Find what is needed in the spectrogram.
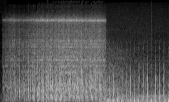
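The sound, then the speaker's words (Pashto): NATO helicopter flying over Afghanistan: a dense, steady rotor roar with a thin high whine, which gives way to a rhythmic, fast thumping of blades that continues to the end. “لا هم د افغانستان په فضا د ناټو هلیکوپټر ګرځي.”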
